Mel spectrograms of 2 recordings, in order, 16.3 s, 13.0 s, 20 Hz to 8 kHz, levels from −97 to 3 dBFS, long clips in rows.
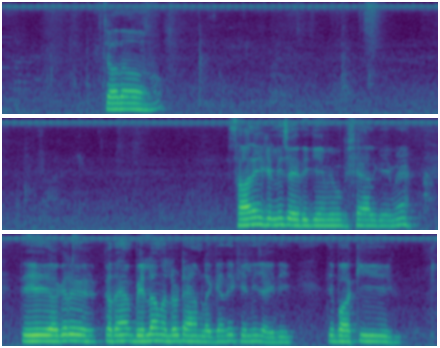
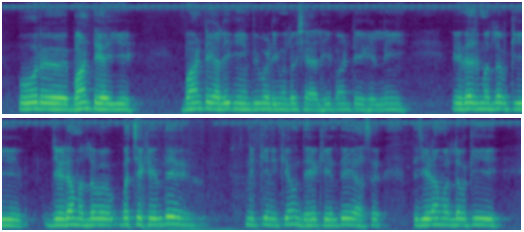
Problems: constant background noise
